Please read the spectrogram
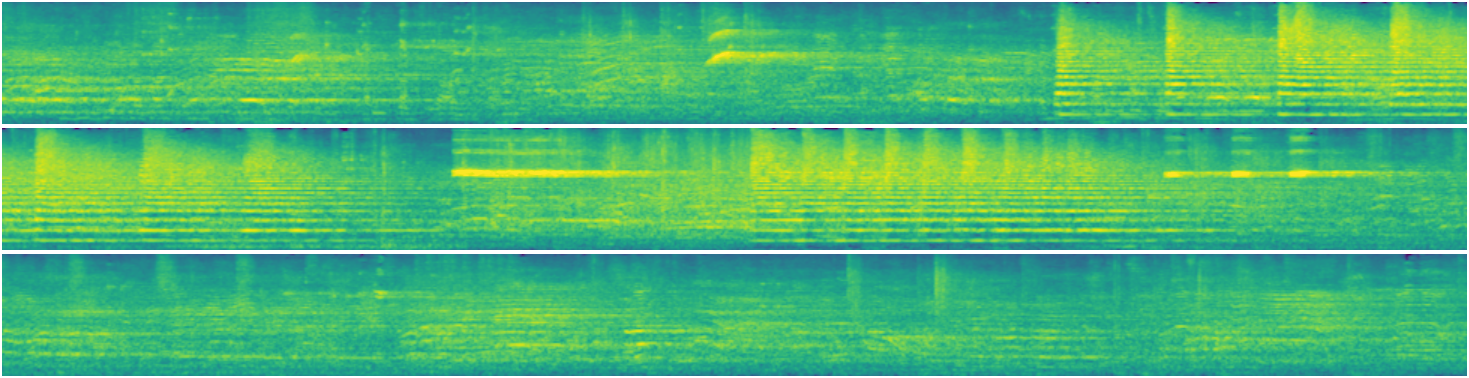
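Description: A loud horn sounded in the sports hall, held for about six seconds and then again for about three, over rapid sharp knocks. Between the two blasts comes a short shrill tone. Crowd voices and a handball bouncing on the hall floor run around it.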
